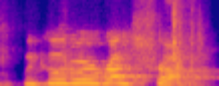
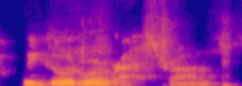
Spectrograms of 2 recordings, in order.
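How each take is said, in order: First: Higher, emphatic restatement; mock-momentous repeat; dramatic announcement. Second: Said in the usual way. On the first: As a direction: announce it like a looming crisis. Repeats line as a dramatic event.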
